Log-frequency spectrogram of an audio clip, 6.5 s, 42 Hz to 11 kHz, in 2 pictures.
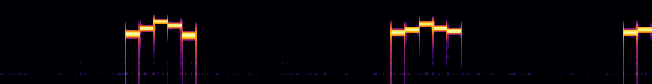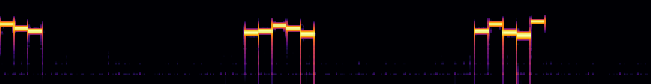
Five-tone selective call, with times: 0.6-1.0 26681
2.0-2.3 35964
3.1-3.5 35964
4.5-4.8 34862
5.6-6.0 49311

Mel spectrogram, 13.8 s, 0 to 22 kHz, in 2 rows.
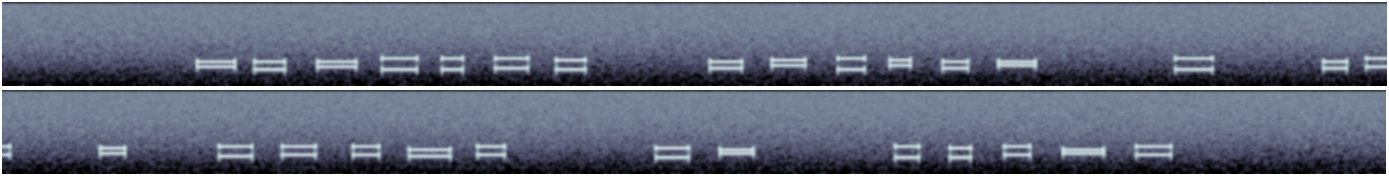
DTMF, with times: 1.0-2.9 7173362
3.5-5.2 40304*
5.9-6.1 3
6.6-7.0 49
7.4-7.5 0
8.0-9.4 69949
10.2-10.7 2*
11.4-12.8 329*9

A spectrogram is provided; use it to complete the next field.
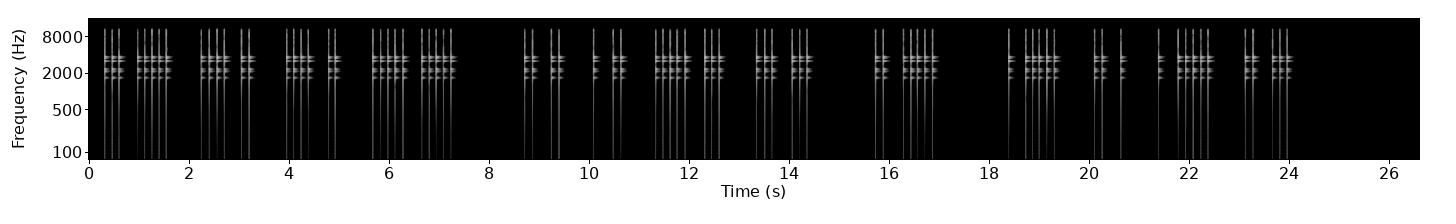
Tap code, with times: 0.3-7.3 PRRZ
8.7-14.4 GBXN
15.7-16.9 J
18.4-24.0 EFEH

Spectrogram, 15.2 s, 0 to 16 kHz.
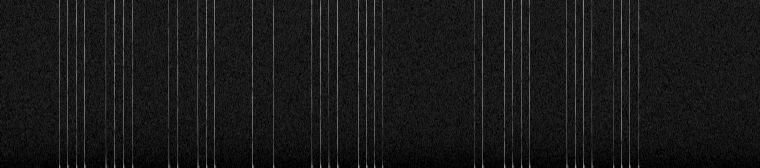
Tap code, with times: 1.2-7.7 THAT
9.5-12.8 IT

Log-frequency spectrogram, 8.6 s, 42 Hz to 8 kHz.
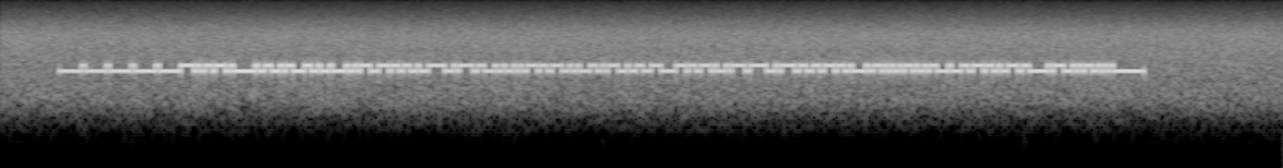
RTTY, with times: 1.7-2.5 WBPKZ
2.7-3.5 PTECJ
3.7-4.5 NUZWM
4.7-5.5 HETEI
5.7-6.5 KRDBU
6.6-7.5 AVZSY

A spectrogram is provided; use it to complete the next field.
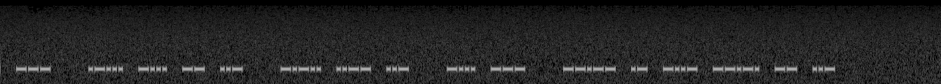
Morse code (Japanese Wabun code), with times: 0.0-0.5 …
0.9-2.4 オハヨウ
2.8-4.1 キノウ
4.5-5.2 ハレ
5.6-8.3 アイマシヨウ

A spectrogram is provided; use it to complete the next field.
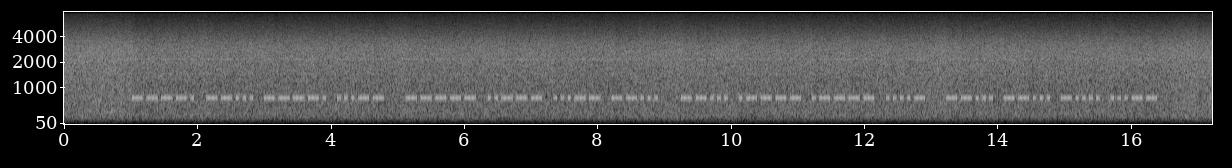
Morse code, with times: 1.0-4.8 9793
5.1-8.9 0237
9.3-12.9 7114
13.2-16.4 7763

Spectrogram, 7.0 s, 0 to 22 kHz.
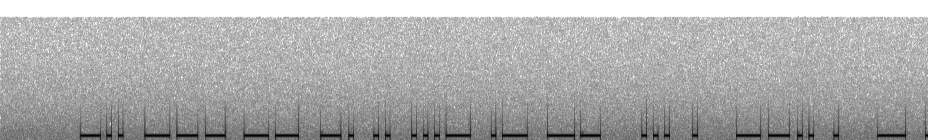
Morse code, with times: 0.6-4.5 DOMNIVAM
4.8-5.2 SE
5.5-6.3 ZE
6.6-7.0 …

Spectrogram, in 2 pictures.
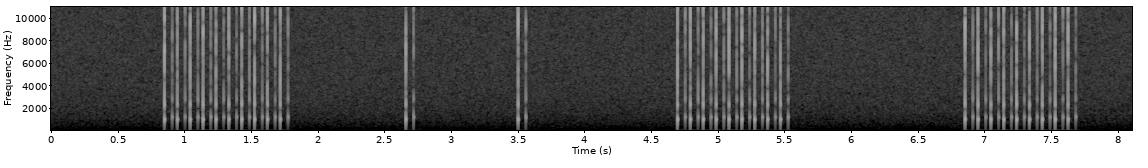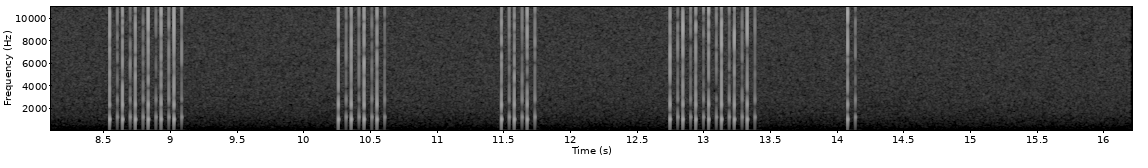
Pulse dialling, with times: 0.9-1.8 0
2.7-2.8 1
3.5-3.6 1
4.7-5.6 9
6.9-7.7 9
8.6-9.1 6
10.3-10.7 4
11.5-11.8 3
12.8-13.4 7
14.1-14.2 1

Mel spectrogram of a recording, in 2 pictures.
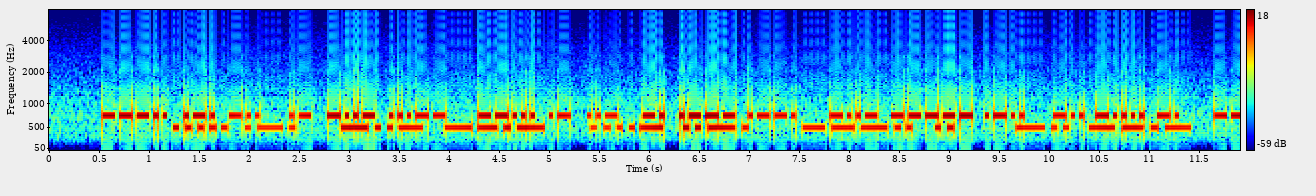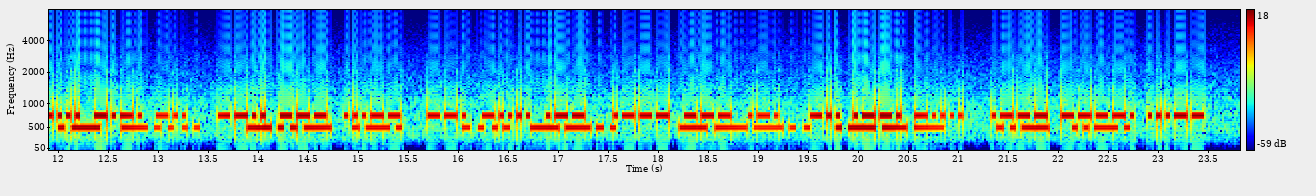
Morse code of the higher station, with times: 0.5-2.1 8RD
2.4-4.0 AX3
4.3-5.7 7AU
5.9-7.5 NJP
7.8-9.8 X0L
10.0-11.3 D6N
11.7-13.3 7CD
13.6-15.4 ZO3
15.7-17.3 G6W
17.6-19.2 JOR
19.5-21.0 DP6
21.3-23.5 J93

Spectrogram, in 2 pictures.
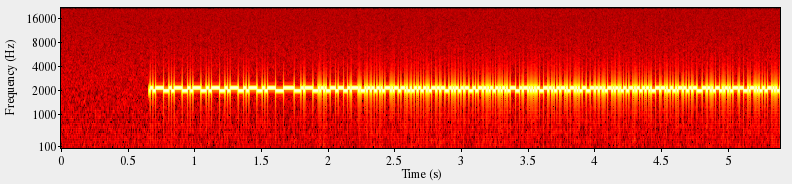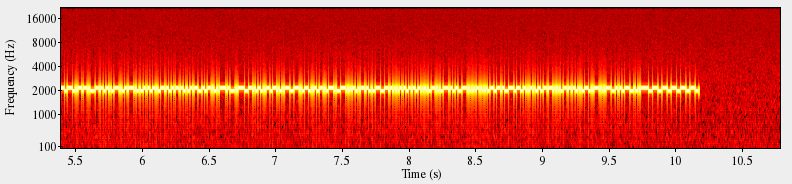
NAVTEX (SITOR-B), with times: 2.1-3.0 VJNCN
2.9-3.9 EZGLQ
3.7-4.7 QMPSI
4.6-5.6 HCLBX
5.4-6.4 VJNNN
6.3-7.2 FZTTL
7.1-8.1 OHVRI
7.9-8.9 IRBOE
8.8-9.8 MLYFH

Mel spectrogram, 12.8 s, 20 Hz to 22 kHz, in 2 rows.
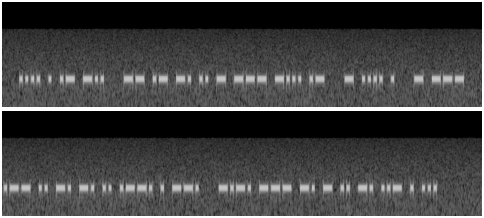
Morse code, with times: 0.2-1.4 HEAD
1.6-4.3 MANITOBA
4.6-5.2 THE
5.5-6.2 TO
6.4-9.0 WINNIPEG
9.3-12.2 CONTINUES

